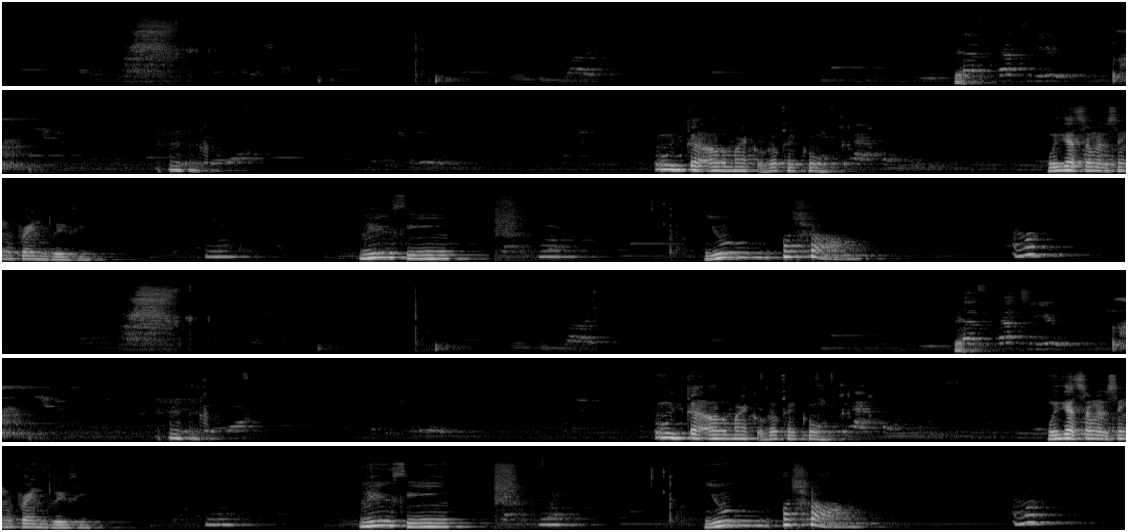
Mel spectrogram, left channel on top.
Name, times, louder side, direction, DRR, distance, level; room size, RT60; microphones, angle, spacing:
voice 1, 1.2-1.8 5.6-6.0 9.6-10.7 11.1-12.4 12.8-13.7 15.4-15.7 17.0-17.1 19.4-20.6 21.4-21.8 26.0-26.1 27.4-28.1 30.3-31.0, right 1 dB, 45° right, 2.5 m, -38 dB
voice 2, 12.9-13.3 17.8-19.5 21.7-23.4 26.0-27.0 29.5-30.2, right 1 dB, 20° right, 0.8 m, -26 dB
voice 3, 24.5-24.8 27.8-28.1 28.8-29.1 32.5-32.8, equal, 40° left, 2.1 m, -37 dB
23.5 x 20.0 x 3.0 m
head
